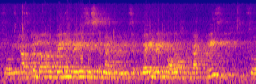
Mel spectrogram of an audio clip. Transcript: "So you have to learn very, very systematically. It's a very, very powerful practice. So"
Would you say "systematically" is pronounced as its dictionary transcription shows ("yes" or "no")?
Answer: no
